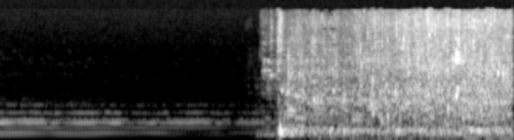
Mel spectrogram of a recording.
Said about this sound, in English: You hear a toilet flush.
